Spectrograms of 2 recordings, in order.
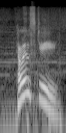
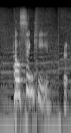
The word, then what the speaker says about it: Helsinki: Helinski. Helsinki.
